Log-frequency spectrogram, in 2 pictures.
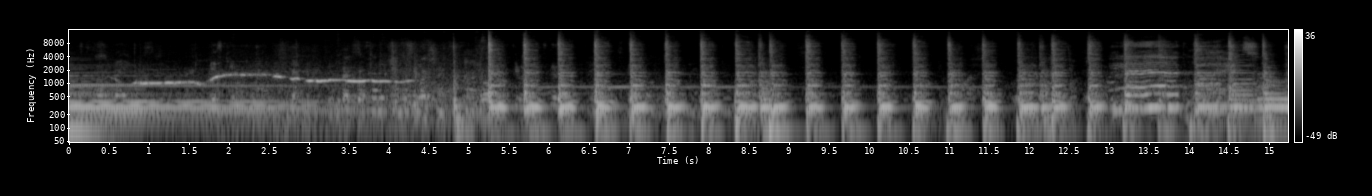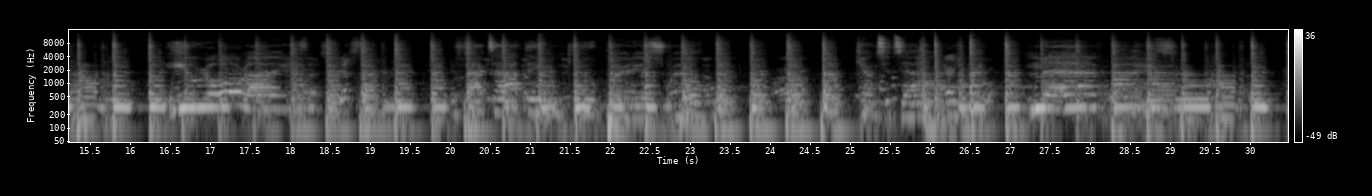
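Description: A few whistled notes, then an acoustic guitar strummed in a steady rhythm from about five seconds in. A voice sings over the guitar from about a dozen seconds in, in a live solo acoustic song.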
